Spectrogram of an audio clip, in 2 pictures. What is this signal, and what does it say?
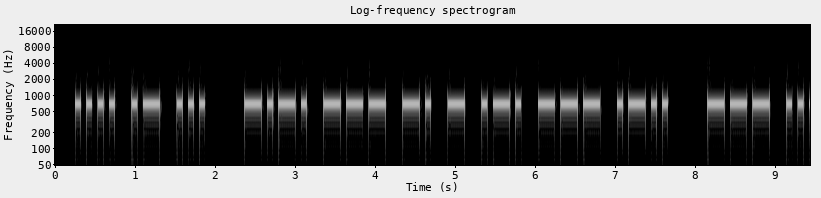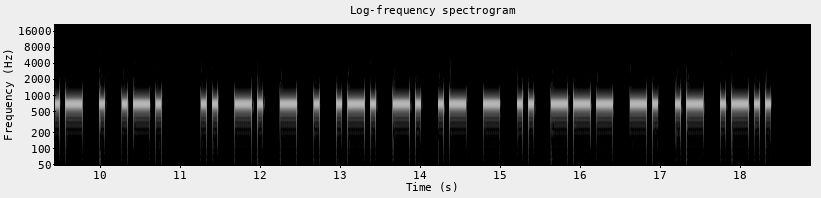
Morse code, heard as a keyed tone, about 17 wpm, 700 Hz. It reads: HAS CONTROL OVER INTERNATIONAL
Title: Sentences from Top 1000 Words - Review Part 4 - 17wpm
